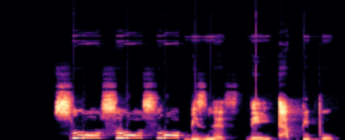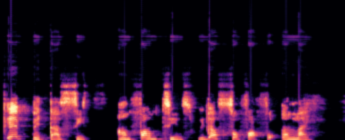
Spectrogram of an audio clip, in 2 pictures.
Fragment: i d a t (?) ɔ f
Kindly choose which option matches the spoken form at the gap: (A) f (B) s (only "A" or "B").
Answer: B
